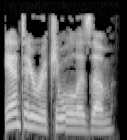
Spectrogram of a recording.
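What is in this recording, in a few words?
"antiritualism", British English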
